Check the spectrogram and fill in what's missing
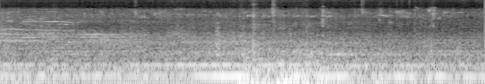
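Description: An aerial cable bus cabin glides over Mexico City with a steady low rumble and hum of the cable car in motion, swelling slightly midway, with faint background noise and no talk.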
